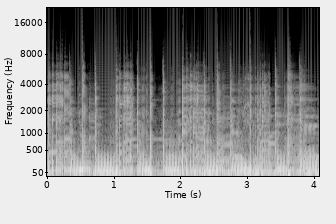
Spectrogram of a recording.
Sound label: PWR END, PWRSTRUM, Bass; Spectrasonics; Bass Legends; 128 PWRSTRUM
